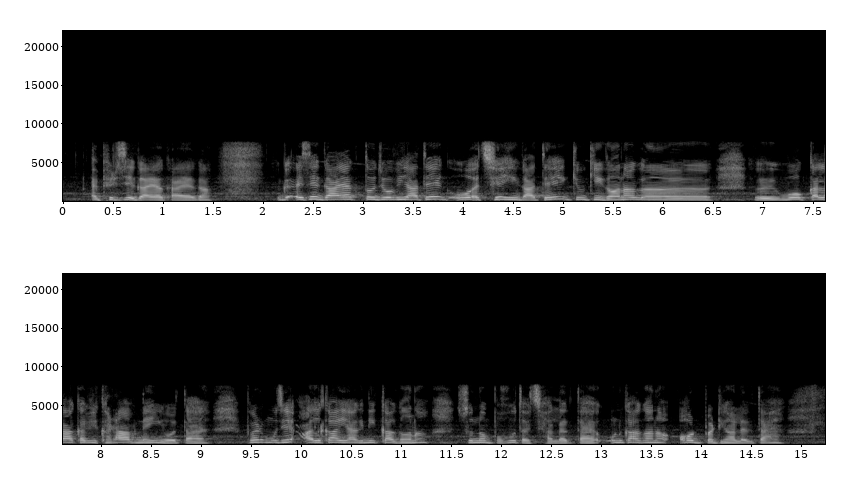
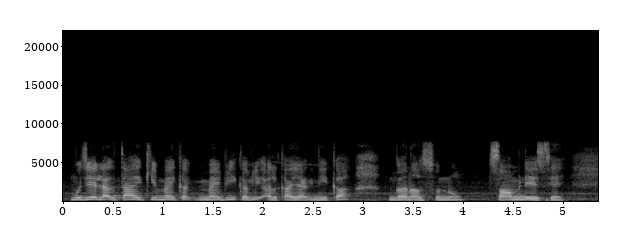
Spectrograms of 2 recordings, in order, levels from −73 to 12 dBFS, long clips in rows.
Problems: none marked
